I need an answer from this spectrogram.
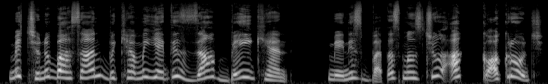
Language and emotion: Kashmiri, disgusted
